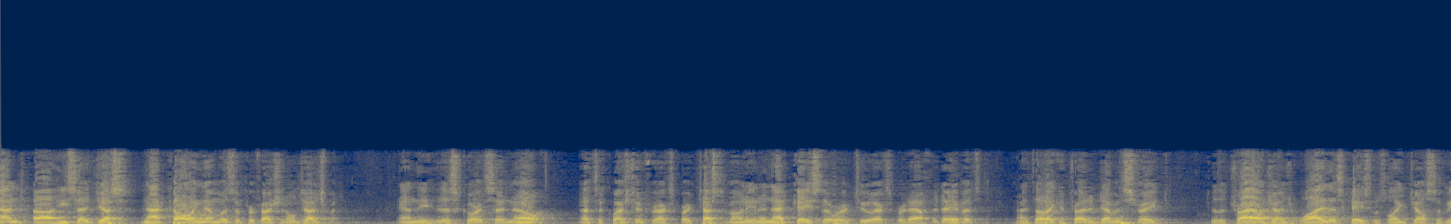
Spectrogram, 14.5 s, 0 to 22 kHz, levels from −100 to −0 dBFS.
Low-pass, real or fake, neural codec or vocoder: 7.2 kHz; real; none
